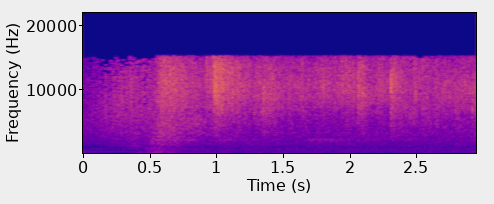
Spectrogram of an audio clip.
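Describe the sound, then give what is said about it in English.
Running shower water pours steadily in a dense, hissing spray, fairly loud, with small splashy surges and no voices throughout. “Bumble and Bumble Seaweed's invigorating shower ritual feels like an escape.”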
